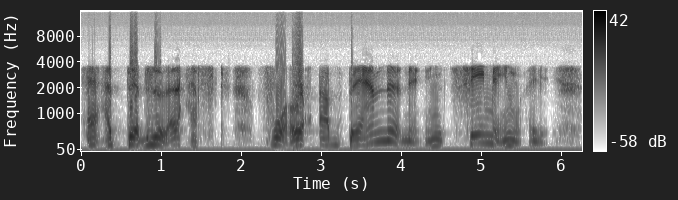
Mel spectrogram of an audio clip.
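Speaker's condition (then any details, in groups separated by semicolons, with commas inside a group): Trouble speaking; self-reported trouble speaking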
